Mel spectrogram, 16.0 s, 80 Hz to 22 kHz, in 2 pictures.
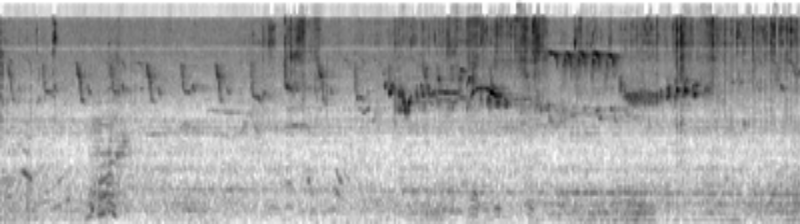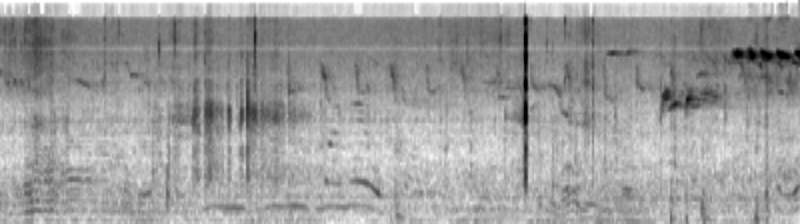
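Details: Saxon wasp (Dolichovespula saxonica) at a small four-day-old paper nest it is building, Midhurst, West Sussex, 19 April 2015; low droning wing hum swells through the middle seconds, with scattered clicks and faint background noise.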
